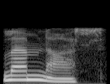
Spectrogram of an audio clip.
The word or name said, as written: Lemnos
